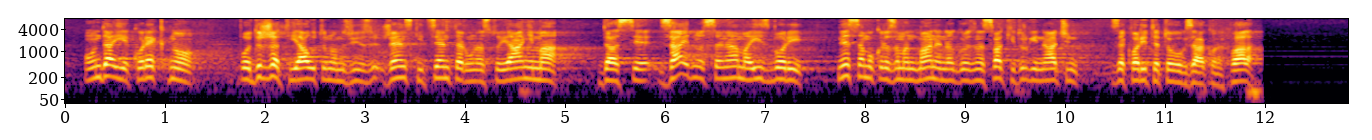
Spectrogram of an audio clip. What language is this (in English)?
Serbian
